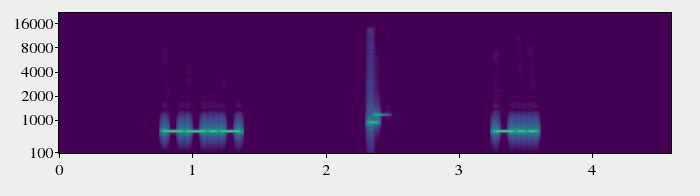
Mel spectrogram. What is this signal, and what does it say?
Morse code, heard as a keyed tone, about 27 wpm, 700 Hz. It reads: Q D
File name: Single-Letter-Number-28wpm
